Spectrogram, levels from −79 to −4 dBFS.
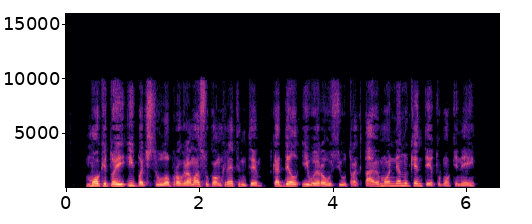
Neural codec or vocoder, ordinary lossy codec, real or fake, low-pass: vocoder, 22.05 kHz, 80 mel bands, WaveNeXt; AAC, 48 kbps; fake; 9.9 kHz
